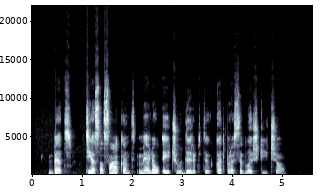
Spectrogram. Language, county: Lithuanian, Šiauliai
